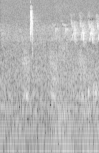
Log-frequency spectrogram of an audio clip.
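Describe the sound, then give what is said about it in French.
Soft birdsong: a sharp chirp, then a run of quick high tweets against quiet outdoor ambience, with no one talking. “pas bien là, à bouquiner avec les oiseaux.”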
